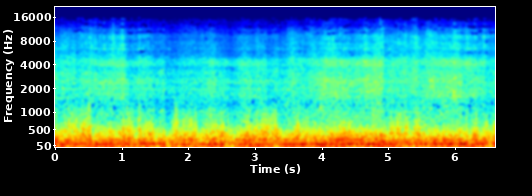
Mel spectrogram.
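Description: Freight train of tank cars rolling past: a steady low rumble of steel wheels on rail.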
